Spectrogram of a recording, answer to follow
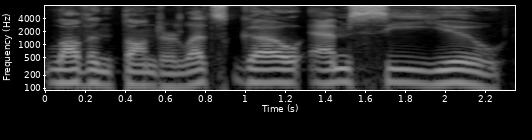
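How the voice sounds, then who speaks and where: A man co-hosting a podcast with excitable, casual, reactive banter, recorded close on the microphone. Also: medium pitch, unhurried, dry recording. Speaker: podcast co-host.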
